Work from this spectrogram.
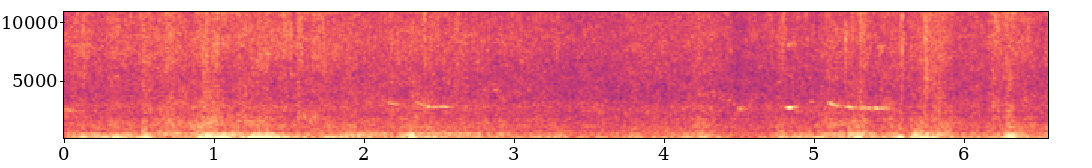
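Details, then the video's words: Honey bees at the doorway of a top bar hive, foragers leaving and arriving; an even, vibrating drone in two stacked tones, with gentle surges and a couple of faint high whines. "HONEY BEES Sound Effect #MasonJar | BEES BUZZING"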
